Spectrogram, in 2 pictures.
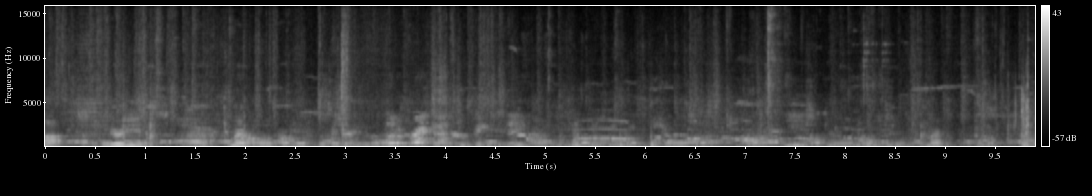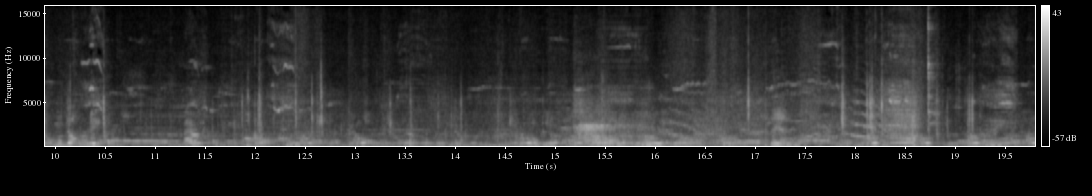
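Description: Several men talk casually nearby, outdoors.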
